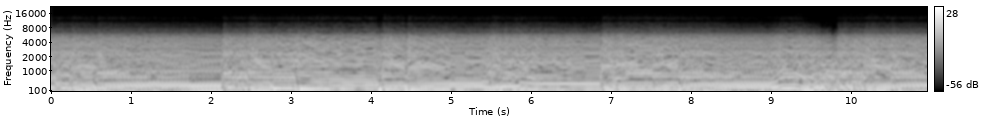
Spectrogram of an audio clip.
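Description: Electric guitar (Telecaster) played through a Fender Mustang V1 solid-state modelling amp on a high-gain setting: a distorted riff of held chords changing about once a second, starting suddenly. Near the end a note is bent up and back down.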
